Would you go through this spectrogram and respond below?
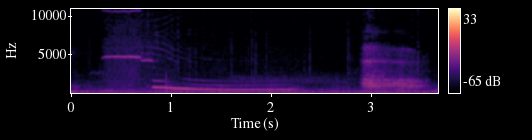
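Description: A dog in the video game Dragon Age: Origins gives a faint, drawn-out whimpering howl, one long falling whine with a short yip before it and a soft rustle afterward.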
